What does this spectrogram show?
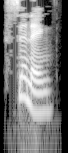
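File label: "sinning", British English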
